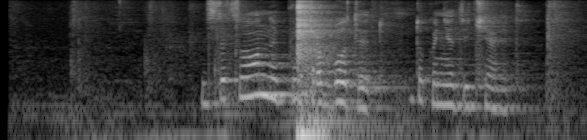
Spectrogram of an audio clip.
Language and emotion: Russian, neutral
